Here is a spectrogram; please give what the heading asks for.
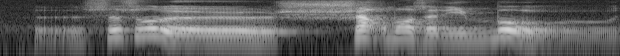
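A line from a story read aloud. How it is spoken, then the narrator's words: Approving tone. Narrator (French): dit Monsieur Bumble d'un ton approbateur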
